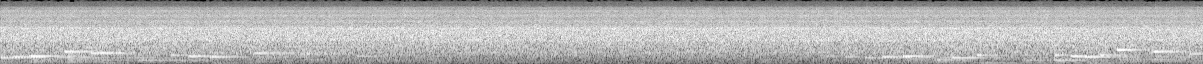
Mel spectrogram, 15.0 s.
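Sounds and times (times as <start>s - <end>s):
soft music: 0.0s - 5.5s, 10.3s - 15.0s
steady rain: 0.0s - 15.0s.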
